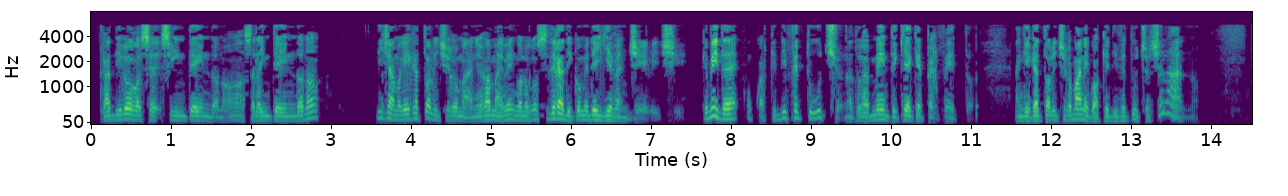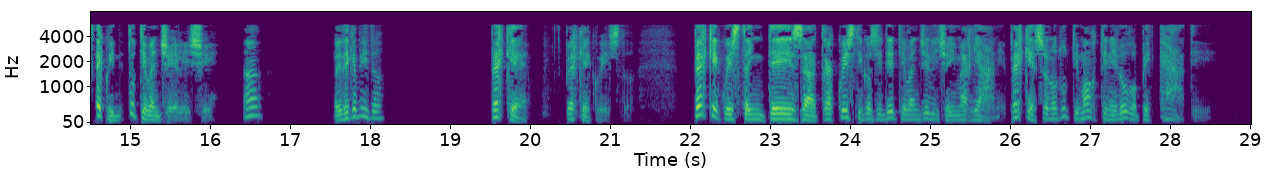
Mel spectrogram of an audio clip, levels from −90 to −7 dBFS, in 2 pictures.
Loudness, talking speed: -25 LUFS, 135 wpm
